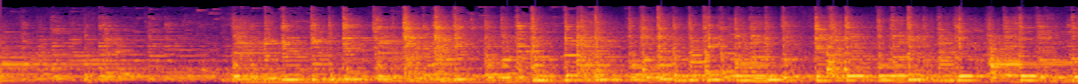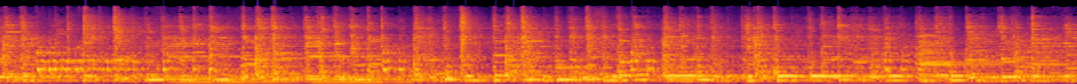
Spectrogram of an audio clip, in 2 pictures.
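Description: Two acoustic flamenco guitars playing together over hand percussion on a cajón and small drum, with many sharp percussive strikes. The playing grows fuller and louder about two seconds in.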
